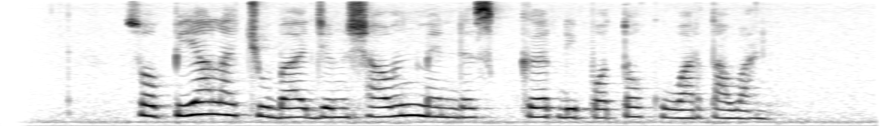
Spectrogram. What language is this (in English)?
Sundanese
